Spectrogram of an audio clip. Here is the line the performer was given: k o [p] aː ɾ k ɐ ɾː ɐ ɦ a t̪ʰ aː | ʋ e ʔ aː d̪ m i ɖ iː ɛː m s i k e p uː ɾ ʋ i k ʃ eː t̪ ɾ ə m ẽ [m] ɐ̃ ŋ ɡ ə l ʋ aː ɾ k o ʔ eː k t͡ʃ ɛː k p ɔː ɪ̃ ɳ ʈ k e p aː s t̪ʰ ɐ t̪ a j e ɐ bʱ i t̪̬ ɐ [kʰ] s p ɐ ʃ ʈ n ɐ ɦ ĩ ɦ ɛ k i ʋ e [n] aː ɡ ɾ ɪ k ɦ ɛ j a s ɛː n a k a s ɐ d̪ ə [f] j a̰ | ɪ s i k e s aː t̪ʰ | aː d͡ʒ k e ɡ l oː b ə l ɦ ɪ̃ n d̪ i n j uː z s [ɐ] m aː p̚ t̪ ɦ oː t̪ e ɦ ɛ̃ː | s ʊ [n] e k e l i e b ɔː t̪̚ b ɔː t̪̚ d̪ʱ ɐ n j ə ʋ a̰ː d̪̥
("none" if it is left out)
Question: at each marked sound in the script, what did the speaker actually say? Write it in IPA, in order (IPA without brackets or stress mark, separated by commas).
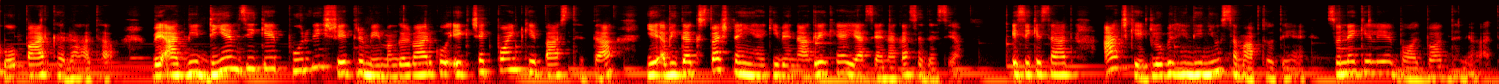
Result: p, m, k, n, s, ɐ, nː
